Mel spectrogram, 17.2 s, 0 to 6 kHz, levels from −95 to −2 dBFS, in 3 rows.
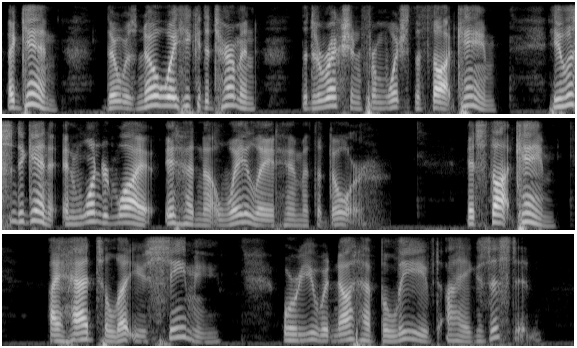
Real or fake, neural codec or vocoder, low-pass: fake; vocoder, 22.05 kHz, 80 mel bands, WaveNeXt; 5.4 kHz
